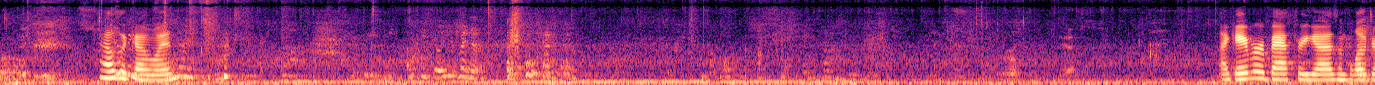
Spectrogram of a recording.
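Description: A dog whines and yelps excitedly.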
